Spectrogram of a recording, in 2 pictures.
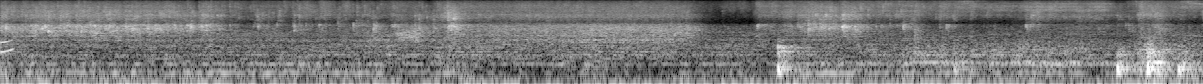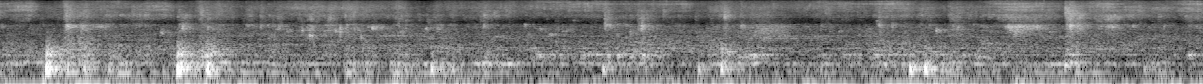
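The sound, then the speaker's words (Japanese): Shower water runs continuously with a broad, steady hiss, broken by irregular splashes and louder bursts as the spray shifts. “シャワー気持ちいいですか？ぬるぬるが残らないように、きれいきれいにしましょうね。”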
